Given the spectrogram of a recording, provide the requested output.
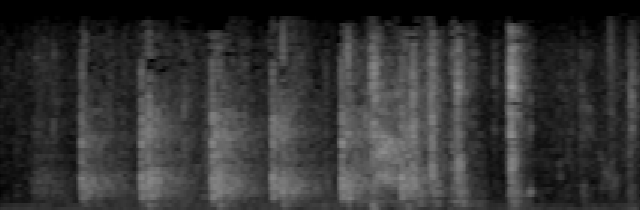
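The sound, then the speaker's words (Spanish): A cane raps against a door in a steady series of about eight sharp, hollow knocks, moderately loud, with no voices present. “Llegué hasta aquí y llamé con el bastón.”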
